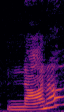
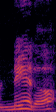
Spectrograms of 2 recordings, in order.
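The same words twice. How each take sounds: First: Nana with a broad ah, NAH-nuh. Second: Nana with a short a, NAN-uh. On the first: Unsure of the book title, Nana said as NAH-nuh. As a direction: say Nana with the first vowel as in father. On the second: Offering the other reading, Nana said as NAN-uh. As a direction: say Nana with the first vowel as in cat. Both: Shown as a demonstration. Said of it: "I don't know".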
